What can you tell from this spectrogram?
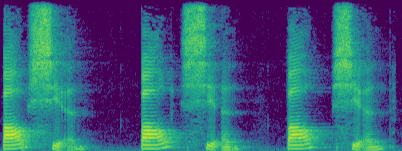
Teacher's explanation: you change the first third tone character into a second tone character, and that will make your life much easier.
